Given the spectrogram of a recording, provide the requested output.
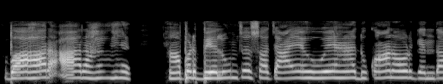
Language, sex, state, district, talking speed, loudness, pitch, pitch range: Hindi, male, Bihar, Araria, 200 wpm, -15 LUFS, 295 Hz, 285-305 Hz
